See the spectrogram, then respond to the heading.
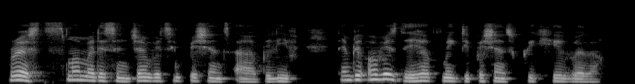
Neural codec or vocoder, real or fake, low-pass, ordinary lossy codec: none; real; 7.2 kHz; MP3, 48 kbps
